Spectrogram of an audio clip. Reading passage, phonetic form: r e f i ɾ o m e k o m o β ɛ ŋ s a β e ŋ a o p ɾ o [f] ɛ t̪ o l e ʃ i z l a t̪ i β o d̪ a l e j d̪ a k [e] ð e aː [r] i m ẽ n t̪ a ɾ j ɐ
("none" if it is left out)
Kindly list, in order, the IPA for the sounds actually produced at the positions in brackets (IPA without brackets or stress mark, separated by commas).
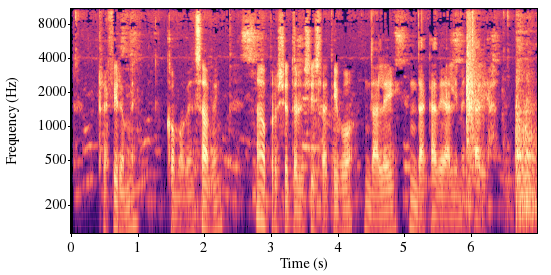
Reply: ʃ, a, l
